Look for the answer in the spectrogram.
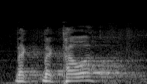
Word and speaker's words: Machpelah: So the field of Ephron, and does anybody know how to say this? Help me out here. You know how to say this? Machpelah, that's good.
